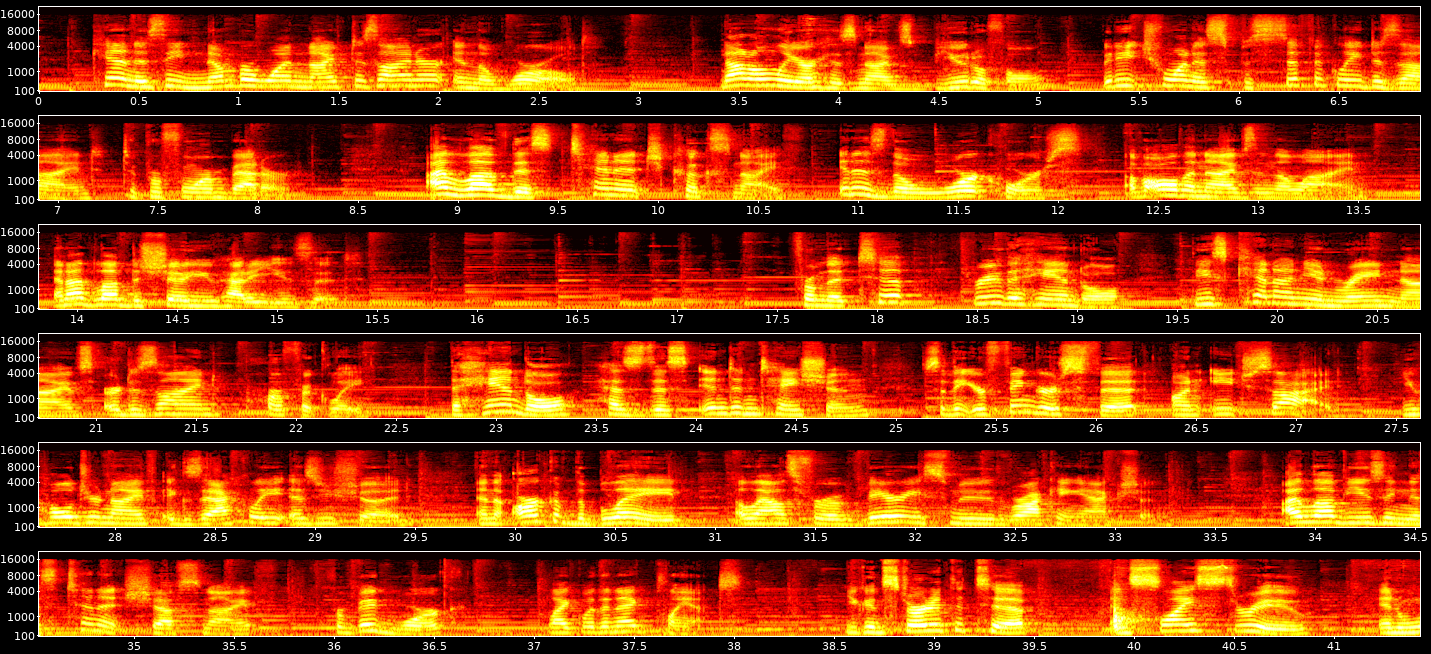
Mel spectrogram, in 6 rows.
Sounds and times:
Music: 0.0 - 41.4
Speech: 0.3 - 2.7, 3.4 - 8.2, 8.8 - 15.4, 17.6 - 41.4.

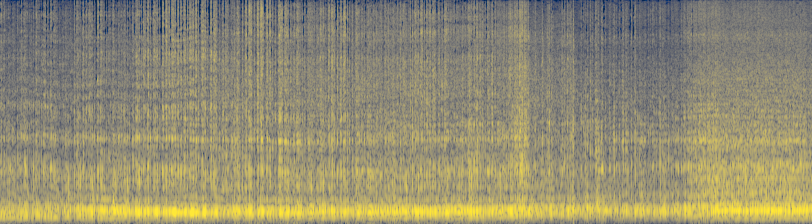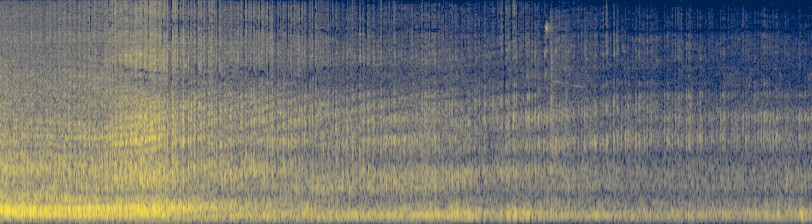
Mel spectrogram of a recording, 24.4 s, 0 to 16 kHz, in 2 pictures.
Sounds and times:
Truck: 0.0 - 24.3.

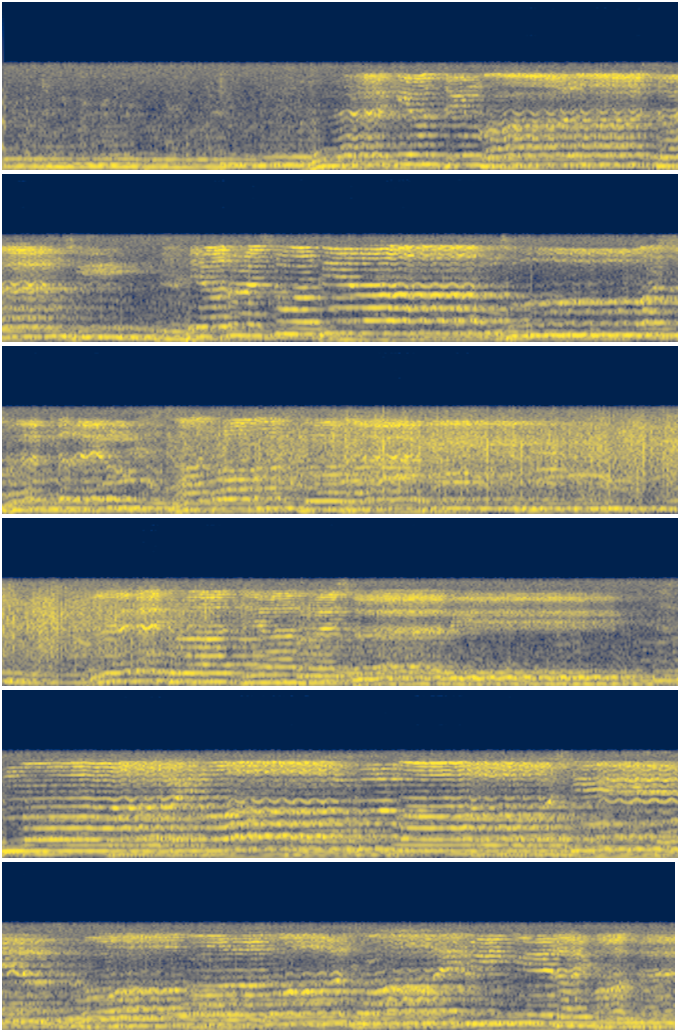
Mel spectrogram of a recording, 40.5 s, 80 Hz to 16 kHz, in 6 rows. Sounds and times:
Opera: 0.0 - 40.5
A capella: 2.3 - 40.5.

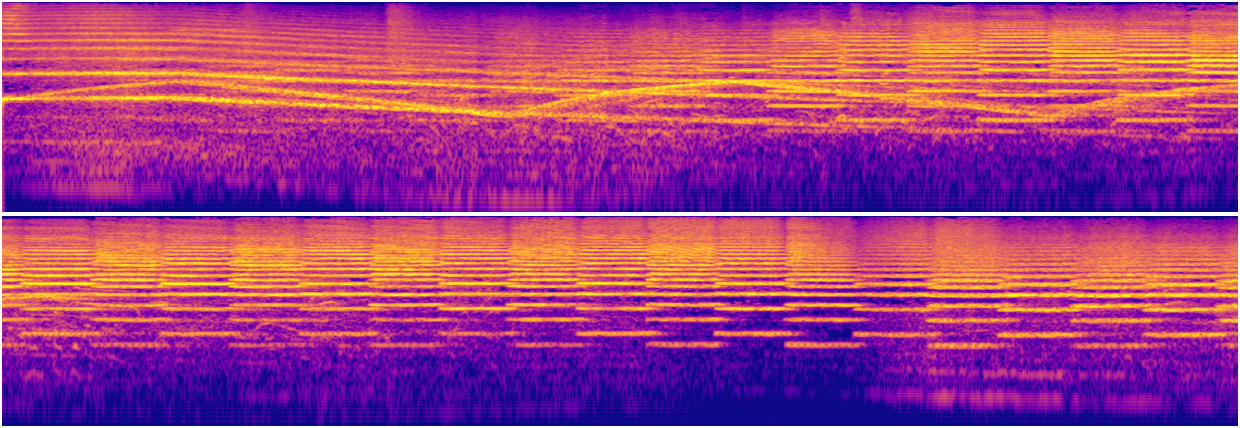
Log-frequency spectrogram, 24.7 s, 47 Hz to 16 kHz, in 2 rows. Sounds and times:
Fire engine, fire truck (siren): 0.0 - 24.7.

